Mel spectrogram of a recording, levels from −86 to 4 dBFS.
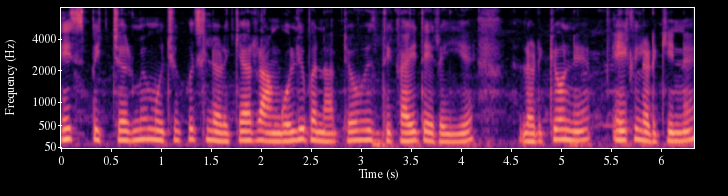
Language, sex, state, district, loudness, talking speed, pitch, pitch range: Hindi, female, Chhattisgarh, Rajnandgaon, -16 LUFS, 180 wpm, 195 Hz, 180-205 Hz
